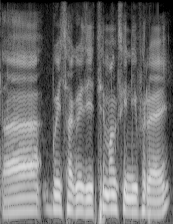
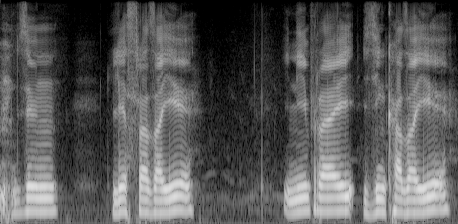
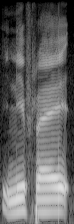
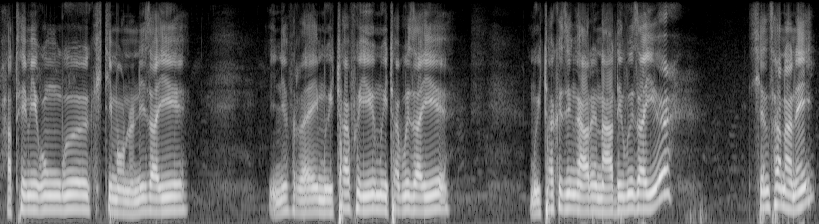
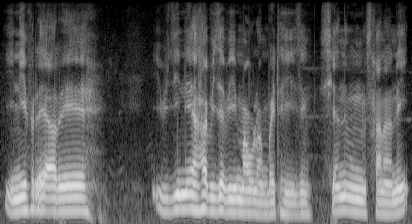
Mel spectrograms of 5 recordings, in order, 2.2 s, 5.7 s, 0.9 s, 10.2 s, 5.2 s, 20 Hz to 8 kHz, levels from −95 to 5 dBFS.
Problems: constant background noise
